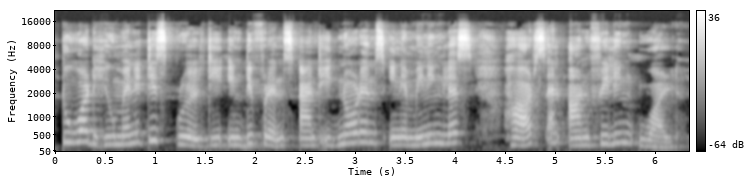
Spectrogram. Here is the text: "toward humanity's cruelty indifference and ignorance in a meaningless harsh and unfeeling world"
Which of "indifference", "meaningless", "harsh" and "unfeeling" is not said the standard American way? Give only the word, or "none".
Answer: harsh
